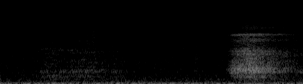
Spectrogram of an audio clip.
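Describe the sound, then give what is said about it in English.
A deep breath taken during a guided self-reflection exercise, heard as a soft, airy breathing sound that stays quiet and then swells into a fuller breathy rush near the end. “Once more, deep breath.”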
